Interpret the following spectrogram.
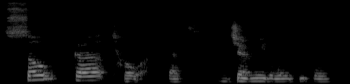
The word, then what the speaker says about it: SOHCAHTOA: and by the way this is once again pronounced sohcahtoa that's generally the way people choose to pronounce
